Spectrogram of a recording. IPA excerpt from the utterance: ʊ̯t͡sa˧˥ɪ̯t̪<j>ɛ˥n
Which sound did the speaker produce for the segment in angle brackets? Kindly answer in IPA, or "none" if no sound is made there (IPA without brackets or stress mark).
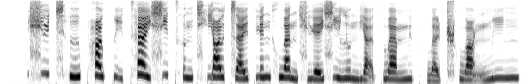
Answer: ɥ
